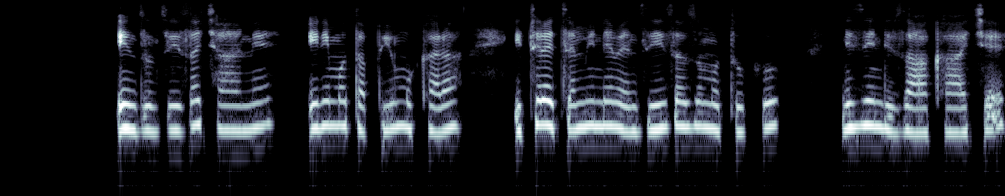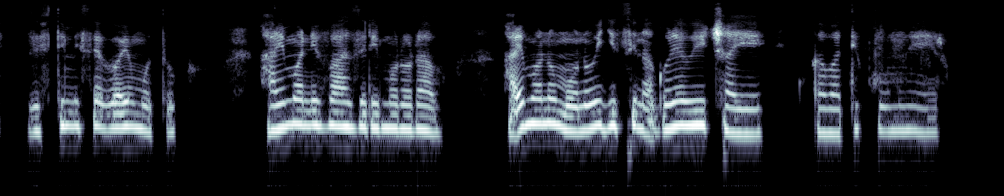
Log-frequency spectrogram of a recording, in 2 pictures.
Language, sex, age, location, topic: Kinyarwanda, female, 18-24, Huye, finance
